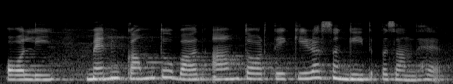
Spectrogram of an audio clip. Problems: background sounds at intervals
